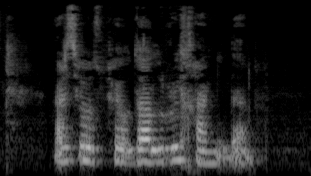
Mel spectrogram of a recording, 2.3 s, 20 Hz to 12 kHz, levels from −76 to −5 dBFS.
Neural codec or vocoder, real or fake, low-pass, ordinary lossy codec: vocoder, 48 kHz, 128 mel bands, Vocos; fake; 10.8 kHz; MP3, 64 kbps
